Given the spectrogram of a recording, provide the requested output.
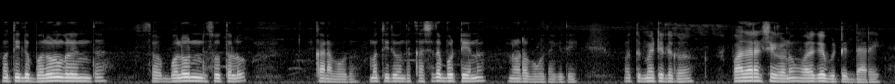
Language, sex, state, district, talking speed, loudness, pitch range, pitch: Kannada, male, Karnataka, Koppal, 115 wpm, -18 LUFS, 135-155 Hz, 150 Hz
